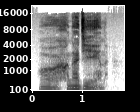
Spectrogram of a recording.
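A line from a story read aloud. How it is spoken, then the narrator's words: Whisper. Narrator (Russian): прошептал он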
